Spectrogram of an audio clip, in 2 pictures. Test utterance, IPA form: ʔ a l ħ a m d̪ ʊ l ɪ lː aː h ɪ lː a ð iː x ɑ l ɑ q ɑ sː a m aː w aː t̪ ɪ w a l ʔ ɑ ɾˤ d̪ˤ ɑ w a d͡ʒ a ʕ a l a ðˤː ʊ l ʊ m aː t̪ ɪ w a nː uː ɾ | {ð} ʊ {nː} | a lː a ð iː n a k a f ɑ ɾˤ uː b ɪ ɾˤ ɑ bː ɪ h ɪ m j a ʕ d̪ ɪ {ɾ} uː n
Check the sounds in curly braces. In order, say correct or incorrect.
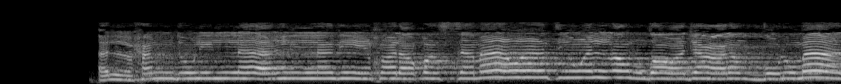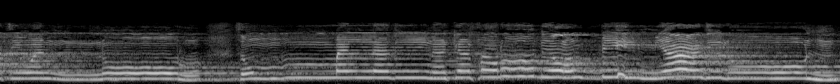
incorrect: θ, incorrect: mː, incorrect: l

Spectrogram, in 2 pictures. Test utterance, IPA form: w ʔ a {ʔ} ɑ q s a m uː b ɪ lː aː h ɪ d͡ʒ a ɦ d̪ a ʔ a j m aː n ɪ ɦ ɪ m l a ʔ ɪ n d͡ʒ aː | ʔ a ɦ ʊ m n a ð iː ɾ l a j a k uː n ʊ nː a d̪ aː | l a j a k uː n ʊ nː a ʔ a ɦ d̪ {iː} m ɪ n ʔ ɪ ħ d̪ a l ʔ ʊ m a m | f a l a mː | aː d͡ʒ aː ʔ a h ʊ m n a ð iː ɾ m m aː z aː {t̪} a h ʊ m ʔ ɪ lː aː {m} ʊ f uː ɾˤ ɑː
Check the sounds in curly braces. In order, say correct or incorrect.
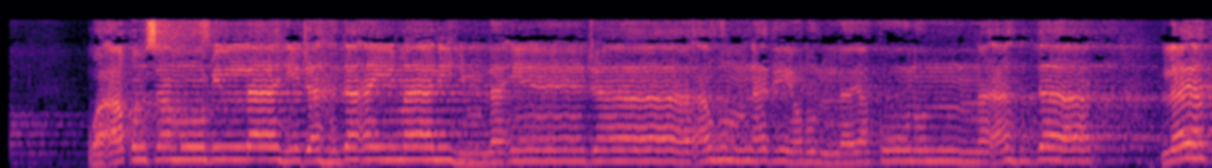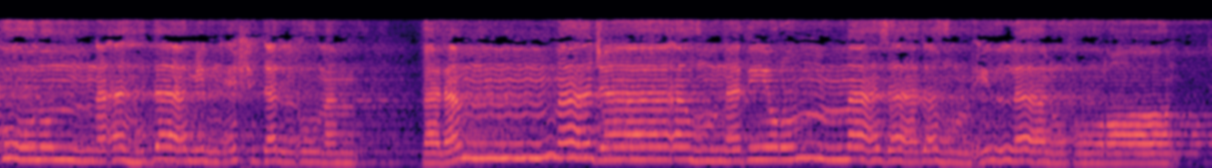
correct, incorrect: aː, incorrect: d̪, incorrect: n

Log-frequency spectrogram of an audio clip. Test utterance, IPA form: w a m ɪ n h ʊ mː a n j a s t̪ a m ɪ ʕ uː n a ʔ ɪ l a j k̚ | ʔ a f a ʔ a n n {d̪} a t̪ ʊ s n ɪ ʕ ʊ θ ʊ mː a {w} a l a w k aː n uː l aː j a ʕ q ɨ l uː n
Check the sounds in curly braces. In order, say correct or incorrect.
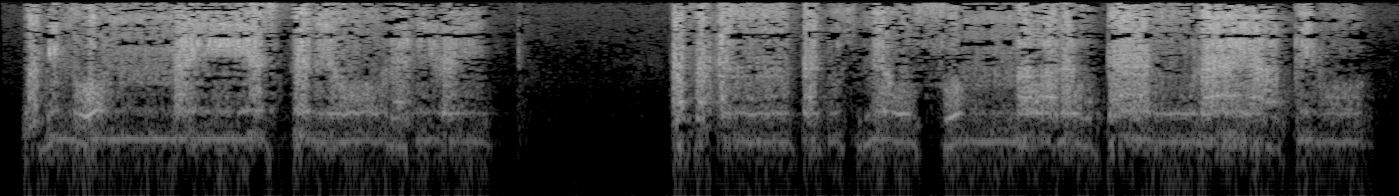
incorrect: t̪, correct

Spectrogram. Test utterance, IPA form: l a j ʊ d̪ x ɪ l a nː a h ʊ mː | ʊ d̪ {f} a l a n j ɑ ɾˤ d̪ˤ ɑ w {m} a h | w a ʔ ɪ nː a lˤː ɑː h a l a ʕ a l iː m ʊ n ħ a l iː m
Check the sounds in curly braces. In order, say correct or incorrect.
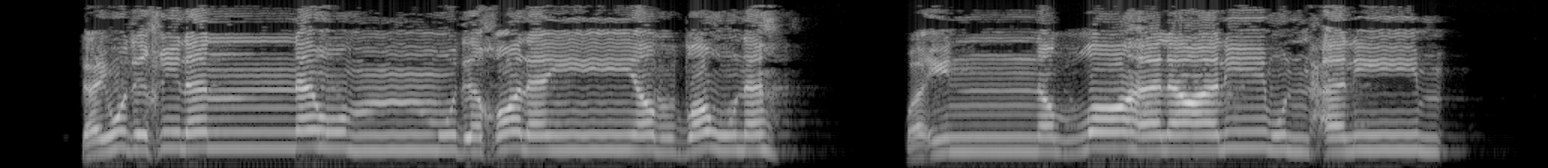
incorrect: x, incorrect: n

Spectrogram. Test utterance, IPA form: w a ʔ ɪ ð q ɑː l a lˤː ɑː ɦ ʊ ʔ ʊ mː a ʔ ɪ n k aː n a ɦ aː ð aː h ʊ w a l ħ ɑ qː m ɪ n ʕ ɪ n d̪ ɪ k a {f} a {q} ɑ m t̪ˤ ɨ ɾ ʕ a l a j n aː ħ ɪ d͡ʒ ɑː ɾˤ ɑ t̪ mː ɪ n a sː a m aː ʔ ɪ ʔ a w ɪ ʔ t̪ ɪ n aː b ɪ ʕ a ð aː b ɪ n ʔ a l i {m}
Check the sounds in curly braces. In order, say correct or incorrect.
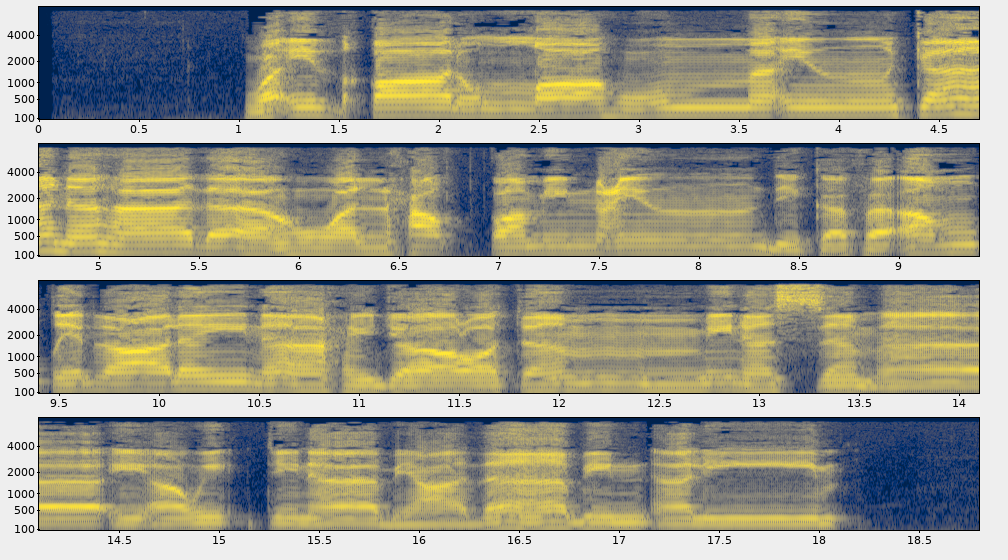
correct, incorrect: ʔ, correct

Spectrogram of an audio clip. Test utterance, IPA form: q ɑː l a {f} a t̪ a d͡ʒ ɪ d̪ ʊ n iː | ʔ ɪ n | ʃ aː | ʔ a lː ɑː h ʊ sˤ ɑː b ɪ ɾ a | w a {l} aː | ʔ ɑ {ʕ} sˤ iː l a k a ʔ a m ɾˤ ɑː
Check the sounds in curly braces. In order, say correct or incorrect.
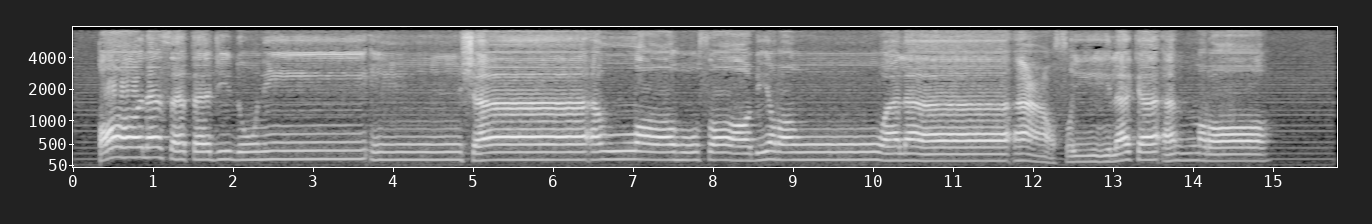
incorrect: s, correct, correct

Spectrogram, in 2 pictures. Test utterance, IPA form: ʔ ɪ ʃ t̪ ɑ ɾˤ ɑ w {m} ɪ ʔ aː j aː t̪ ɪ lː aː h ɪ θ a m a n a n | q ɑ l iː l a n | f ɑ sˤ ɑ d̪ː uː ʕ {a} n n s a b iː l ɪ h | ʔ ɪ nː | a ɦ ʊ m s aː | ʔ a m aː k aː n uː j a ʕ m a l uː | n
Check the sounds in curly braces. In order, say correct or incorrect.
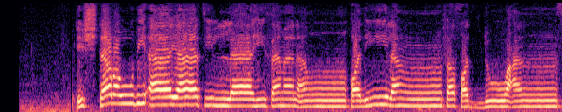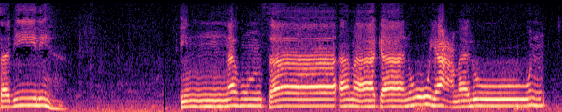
incorrect: b, correct

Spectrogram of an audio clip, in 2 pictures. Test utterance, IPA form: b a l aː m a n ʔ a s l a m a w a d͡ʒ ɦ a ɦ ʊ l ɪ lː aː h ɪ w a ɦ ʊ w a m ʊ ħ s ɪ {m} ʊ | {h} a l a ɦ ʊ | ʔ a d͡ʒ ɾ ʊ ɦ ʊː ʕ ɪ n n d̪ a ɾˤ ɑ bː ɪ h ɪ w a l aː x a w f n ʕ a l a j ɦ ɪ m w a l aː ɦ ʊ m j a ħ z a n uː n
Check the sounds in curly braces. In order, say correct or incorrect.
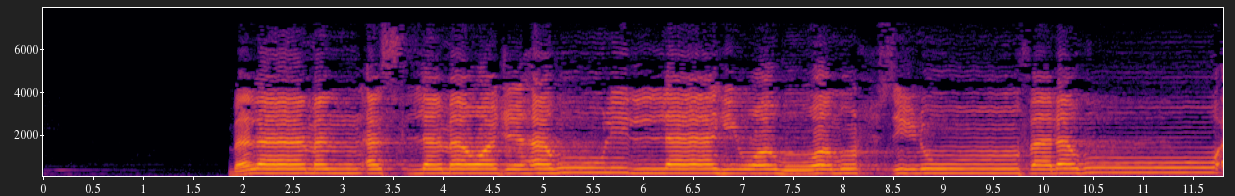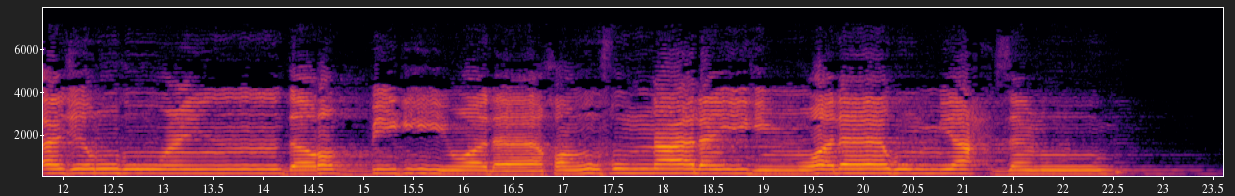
incorrect: n, incorrect: f

